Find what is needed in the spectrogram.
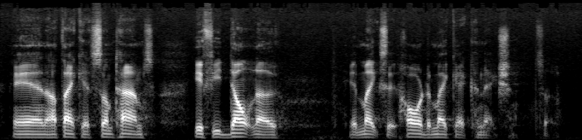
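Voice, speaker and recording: A quiet man's very deep, low voice in a monotone, flat delivery. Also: fairly quick pace. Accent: North Carolina. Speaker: auto repair business owner. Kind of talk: interview. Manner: halting.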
